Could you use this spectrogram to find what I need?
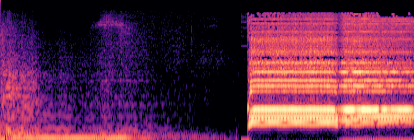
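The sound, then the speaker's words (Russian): Steam whistle of a flying steamship: a low rumble fades away, then a loud, sustained, bright whistle blast sounds that dips briefly before holding steady to the end. “Что это? Паровоз? Откуда? Из-за утеса к смотровой площадке вынырнул пароход.”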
